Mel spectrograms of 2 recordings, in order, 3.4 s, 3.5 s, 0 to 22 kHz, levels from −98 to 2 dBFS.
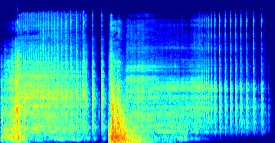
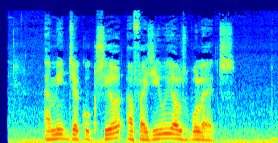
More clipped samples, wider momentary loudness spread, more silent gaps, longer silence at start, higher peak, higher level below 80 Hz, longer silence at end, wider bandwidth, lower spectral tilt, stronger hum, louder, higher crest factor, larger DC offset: neither; about the same, 21 LU vs 20 LU; neither; about the same, 0 s vs 0.1 s; about the same, -4 dBFS vs -4 dBFS; about the same, -38 dBFS vs -38 dBFS; first, 0.25 s vs 0 s; about the same, 16 kHz vs 16 kHz; about the same, -6.5 dB/octave vs -6 dB/octave; neither; second, -26 LUFS vs -21 LUFS; first, 24 dB vs 16 dB; neither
